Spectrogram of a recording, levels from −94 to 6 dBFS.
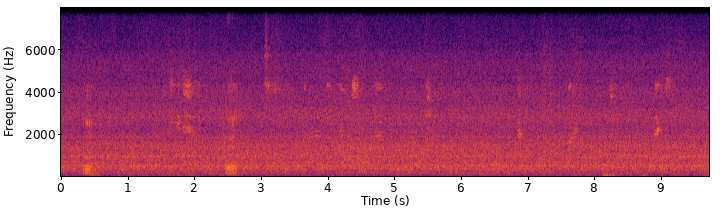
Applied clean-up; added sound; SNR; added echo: none; none; none; none.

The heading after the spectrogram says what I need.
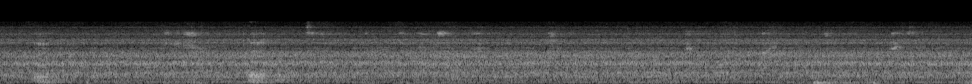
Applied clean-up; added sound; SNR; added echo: none; none; none; reverberation time 2.9 s.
